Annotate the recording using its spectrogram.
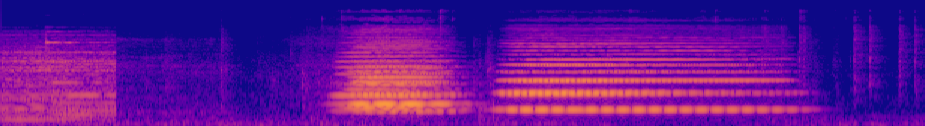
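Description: Small toy accordion being squeezed: a short chord that cuts off, then after a pause a loud chord and one long held reed note that fades out as the bellows run out.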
